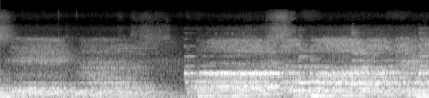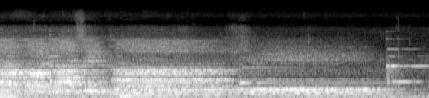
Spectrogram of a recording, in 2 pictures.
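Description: Large SATB mixed choir singing sustained chords, accompanied by piano and cello. About three seconds in the sound thins for a moment, then the full choir comes back in louder.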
